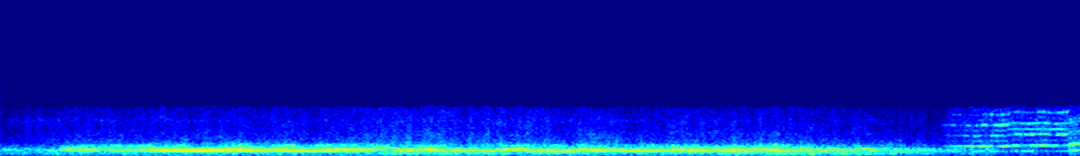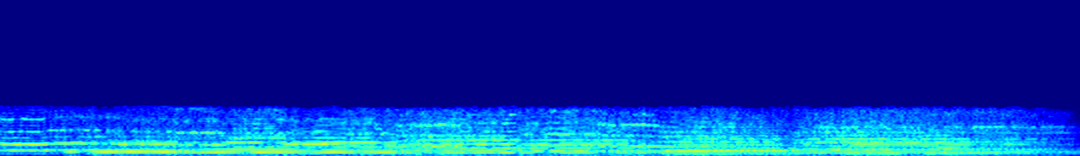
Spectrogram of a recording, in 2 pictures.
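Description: A train rumbles along steadily, its rails clicking and wheels droning, while sustained, whistle-like tones ring over the noise and shift in pitch about halfway through, as the curtain rises on Act One of the drama Whistle Stop.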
